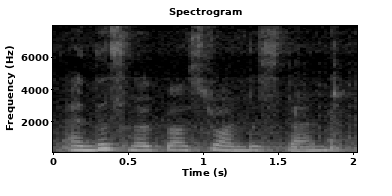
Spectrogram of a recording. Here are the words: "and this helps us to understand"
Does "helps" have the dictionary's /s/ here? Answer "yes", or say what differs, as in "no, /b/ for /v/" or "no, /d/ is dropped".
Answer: no, /s/ is dropped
